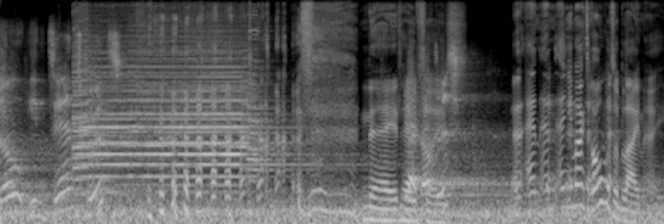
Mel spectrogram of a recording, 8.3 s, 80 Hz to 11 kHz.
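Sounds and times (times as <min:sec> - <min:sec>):
speech: 0:00.4 - 0:08.3
train horn holding a sustained chord-like tone: 0:00.9 - 0:03.4
laughter: 0:01.7 - 0:05.0.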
